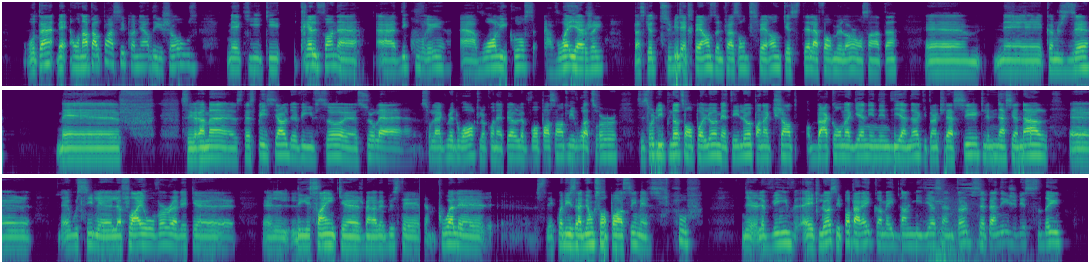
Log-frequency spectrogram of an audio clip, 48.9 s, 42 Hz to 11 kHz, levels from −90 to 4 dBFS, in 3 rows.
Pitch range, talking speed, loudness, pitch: 120-140 Hz, 165 wpm, -23 LUFS, 130 Hz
